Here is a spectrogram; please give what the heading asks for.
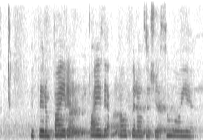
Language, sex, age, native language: Icelandic, female, 13, Icelandic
